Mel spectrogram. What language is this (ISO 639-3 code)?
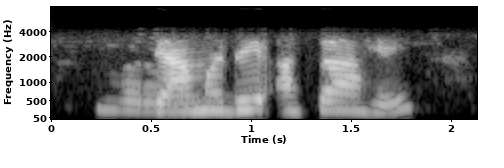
mar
